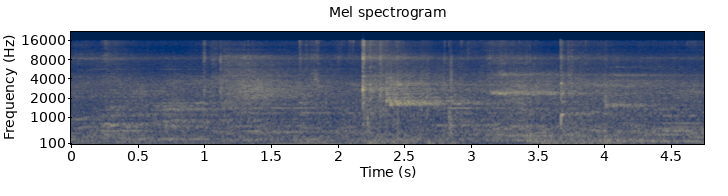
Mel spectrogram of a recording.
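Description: Badminton rackets smack a shuttlecock back and forth in an echoing hall.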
